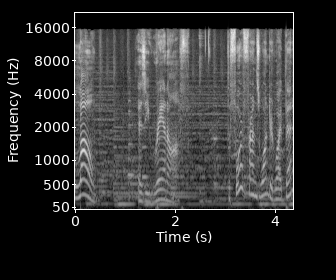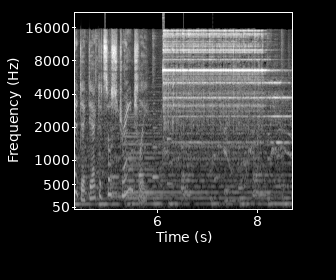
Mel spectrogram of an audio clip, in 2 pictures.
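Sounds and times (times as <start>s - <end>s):
speech: 0.0s - 0.7s, 1.3s - 2.3s, 3.1s - 6.4s
electric school bell ringing: 6.1s - 8.7s.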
